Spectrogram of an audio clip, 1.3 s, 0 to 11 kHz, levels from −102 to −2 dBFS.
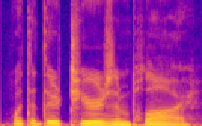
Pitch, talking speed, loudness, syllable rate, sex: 205 Hz, 225 wpm, -13 LUFS, 5.3 syllables/s, female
